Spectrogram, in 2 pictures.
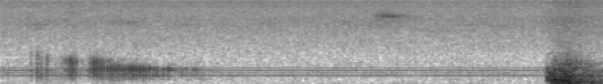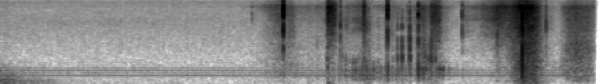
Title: stomach growling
